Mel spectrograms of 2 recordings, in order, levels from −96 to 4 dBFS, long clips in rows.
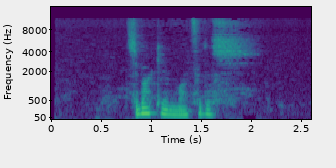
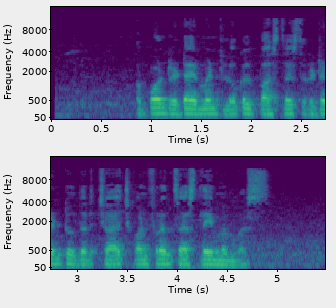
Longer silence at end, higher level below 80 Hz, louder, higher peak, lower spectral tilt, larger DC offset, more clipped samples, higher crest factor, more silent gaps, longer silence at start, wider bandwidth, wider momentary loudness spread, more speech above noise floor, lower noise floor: about the same, 0.6 s vs 0.6 s; about the same, -62 dBFS vs -60 dBFS; about the same, -35 LUFS vs -33 LUFS; about the same, -18 dBFS vs -16 dBFS; second, -5 dB/octave vs -6.5 dB/octave; neither; neither; about the same, 20 dB vs 18 dB; neither; about the same, 0.75 s vs 0.85 s; about the same, 11.5 kHz vs 11.5 kHz; about the same, 14 LU vs 13 LU; about the same, 35 dB vs 32 dB; first, -69 dBFS vs -64 dBFS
